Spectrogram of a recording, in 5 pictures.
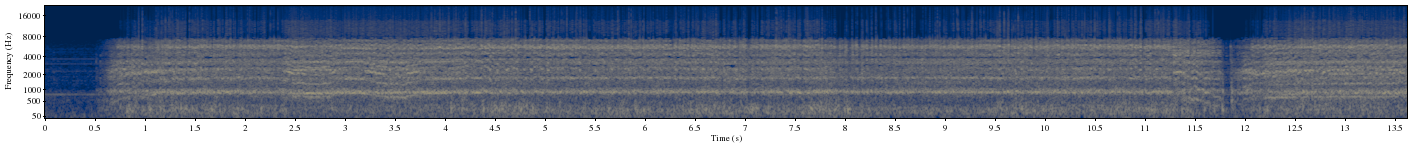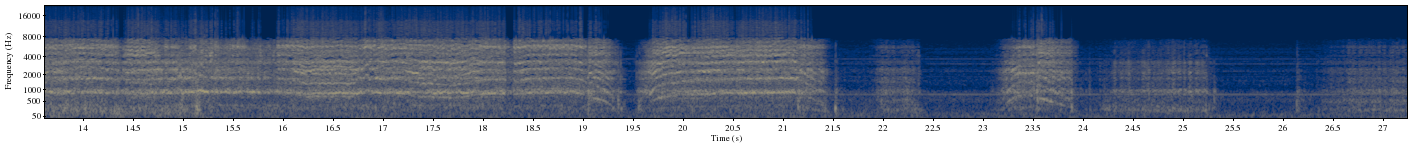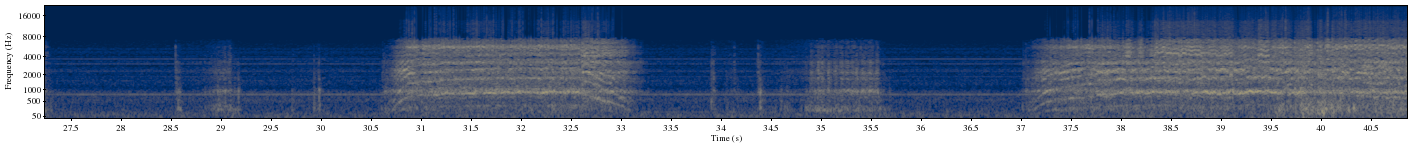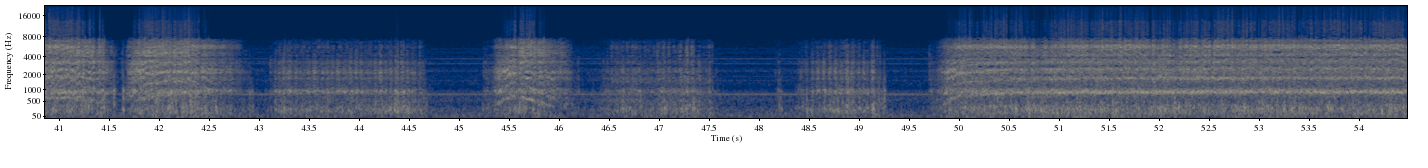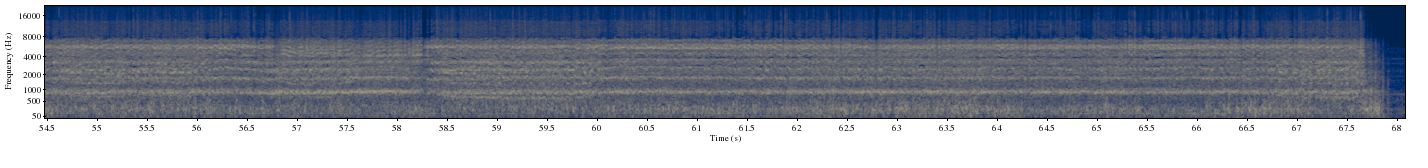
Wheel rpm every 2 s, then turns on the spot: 80, 220, 230, 230, 230, 130, 170, 220, 220, 160, 130, 30, 20, 20, 0, 110, 90, 30, 50, 210, 170, 60, 30, 30, 20, 190, 230, 220, 210, 210, 230, 230, 230, 190.
24-28 34-36 42-44 46-48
